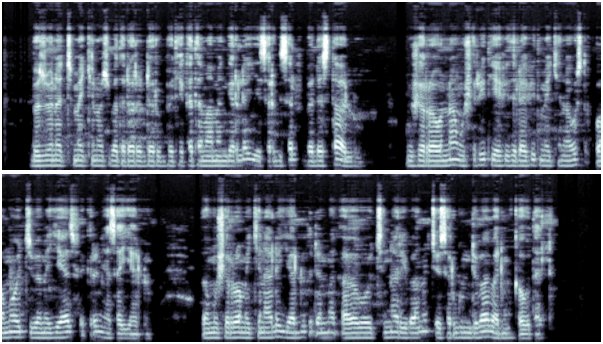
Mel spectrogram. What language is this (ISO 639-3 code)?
amh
